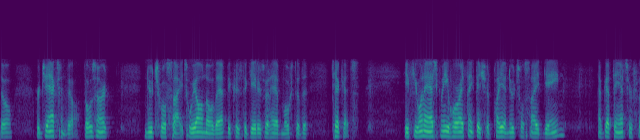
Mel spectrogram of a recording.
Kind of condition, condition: link, phone line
